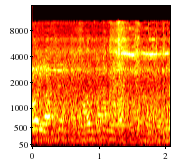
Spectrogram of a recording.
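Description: Outdoor market ambience: a steady wash of background noise with indistinct voices, and a thin high-pitched squeal in the second half.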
